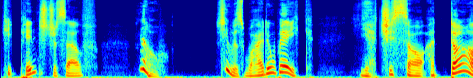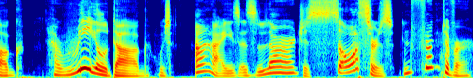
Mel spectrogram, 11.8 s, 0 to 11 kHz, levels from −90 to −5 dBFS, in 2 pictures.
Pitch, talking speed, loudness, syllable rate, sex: 180 Hz, 125 wpm, -19 LUFS, 3.6 syllables/s, male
